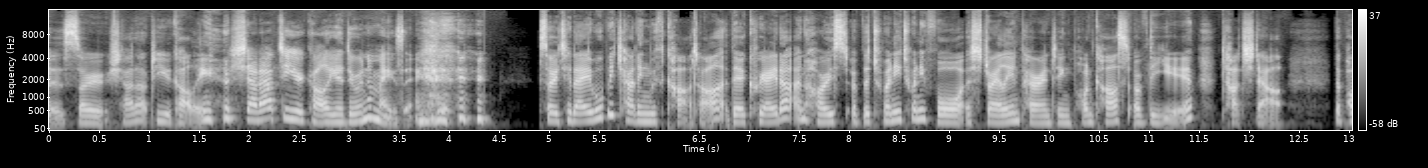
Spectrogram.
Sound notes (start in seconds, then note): 3.6 chuckles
